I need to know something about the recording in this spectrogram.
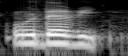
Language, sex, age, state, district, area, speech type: Tamil, female, 18-30, Tamil Nadu, Tirupattur, rural, read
